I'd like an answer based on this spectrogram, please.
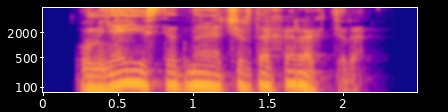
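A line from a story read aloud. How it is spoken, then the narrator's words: Calm, confiding voice. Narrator (Russian): доверительным спокойным голосом стал говорить я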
